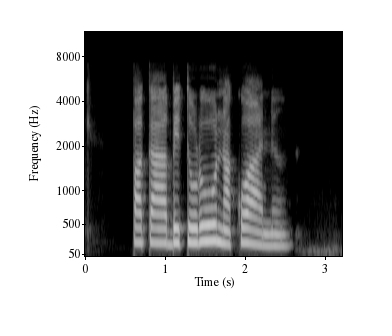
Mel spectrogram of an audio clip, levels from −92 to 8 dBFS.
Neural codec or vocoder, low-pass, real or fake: codec, 16 kHz, 4 kbps, FunCodec, trained on LibriTTS, 50 frames a second; 7.2 kHz; fake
